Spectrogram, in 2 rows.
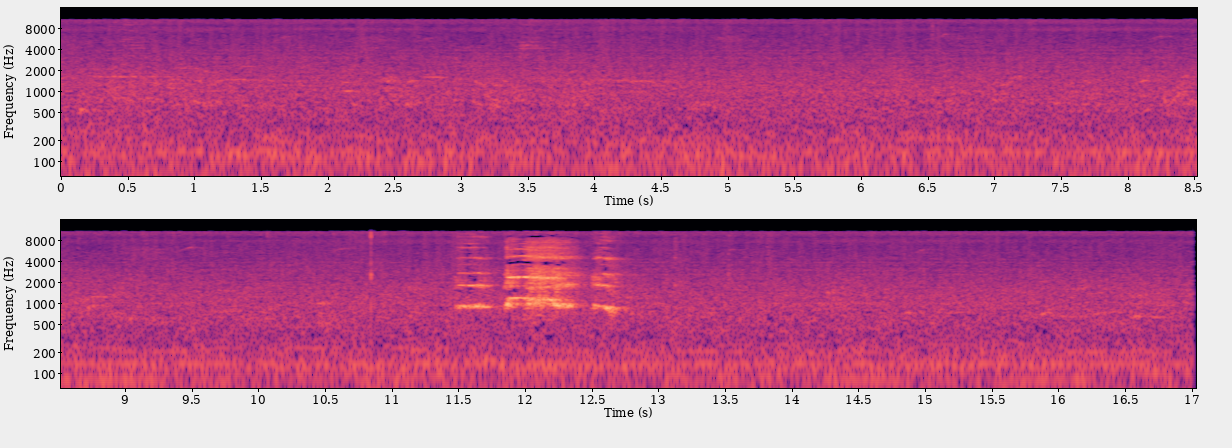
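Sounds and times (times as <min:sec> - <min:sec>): rooster crowing: 0:11.5 - 0:12.9.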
